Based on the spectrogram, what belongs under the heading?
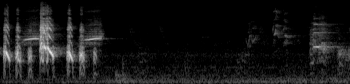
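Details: Grey francolin giving a loud burst of harsh, squawky notes in quick succession for about a second, followed by a near-silent pause and then a fainter, rougher phrase near the end.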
